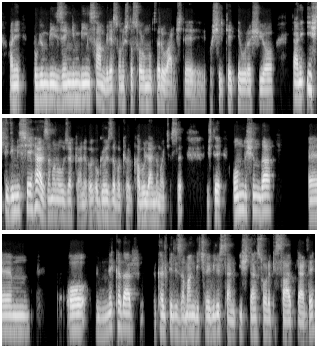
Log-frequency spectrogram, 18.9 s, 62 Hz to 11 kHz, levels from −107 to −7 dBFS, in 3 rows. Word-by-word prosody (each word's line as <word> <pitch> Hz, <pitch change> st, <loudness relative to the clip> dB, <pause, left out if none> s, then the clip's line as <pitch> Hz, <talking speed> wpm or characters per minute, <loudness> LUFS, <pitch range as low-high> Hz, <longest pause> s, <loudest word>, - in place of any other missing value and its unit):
Hani, 120 Hz, +1 st, +1 dB, 0.2 s
bugün 130 Hz, 0 st, +3 dB
bir 130 Hz, -1 st, +4 dB
zengin 130 Hz, +3 st, +2 dB
bir 130 Hz, -, +4 dB
insan 130 Hz, -3 st, +2 dB
bile 115 Hz, +3 st, +2 dB
sonuçta 115 Hz, 0 st, -4 dB
sorumluluklar 115 Hz, 0 st, 0 dB
var; 90 Hz, -5 st, +1 dB
işte, 95 Hz, 0 st, -4 dB
ııı, -, -, -13 dB, 0.2 s
şirketle 105 Hz, -, -2 dB
uğraşıyor. 100 Hz, 0 st, 0 dB, 0.4 s
Yani 135 Hz, +1 st, +4 dB
iş 195 Hz, -, +3 dB
dediğimiz 145 Hz, +2 st, 0 dB
şey 170 Hz, -1 st, +3 dB
her 200 Hz, +4 st, +8 dB
zaman 130 Hz, 0 st, -3 dB
olacak. 125 Hz, -1 st, -3 dB
Hani 105 Hz, +2 st, -7 dB
o -, -, -3 dB
o -, -, -3 dB
gözle 125 Hz, 0 st, -1 dB
bakıyorum, 100 Hz, -4 st, -7 dB
kabullendim 115 Hz, -2 st, 0 dB
açıkçası. 95 Hz, -, -7 dB, 0.5 s
İşte -, -, +1 dB, 0.2 s
onun 155 Hz, +3 st, +3 dB
dışında, 155 Hz, 0 st, +3 dB, 0.7 s
emm, 130 Hz, 0 st, 0 dB, 0.8 s
o 135 Hz, +1 st, +5 dB, 0.2 s
ne 125 Hz, +5 st, -5 dB
kadar 145 Hz, -3 st, +1 dB, 0.4 s
kaliteli 130 Hz, -1 st, -2 dB
zaman 130 Hz, +2 st, -1 dB
geçirebilirsen 120 Hz, -2 st, -3 dB
işten 115 Hz, 0 st, -3 dB
sonraki 115 Hz, -1 st, -5 dB
saatlerde, 100 Hz, +4 st, 0 dB
125 Hz, 130 wpm, -24 LUFS, 115-130 Hz, 0.8 s, her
